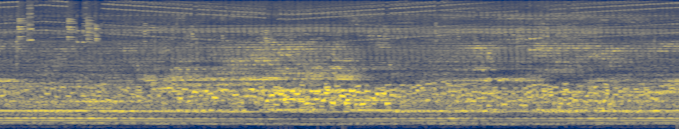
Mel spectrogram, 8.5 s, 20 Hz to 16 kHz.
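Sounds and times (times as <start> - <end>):
ship data pillar ambience loop: 0.0 - 8.4.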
